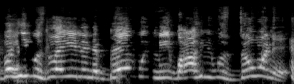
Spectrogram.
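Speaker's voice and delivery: high, loud protest broken by laughter; laughing while pleading her case; retold protest laughing. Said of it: "I said".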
